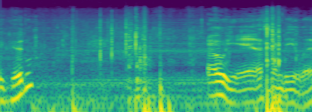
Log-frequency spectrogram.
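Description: A fish flops and slaps against a boat's deck.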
